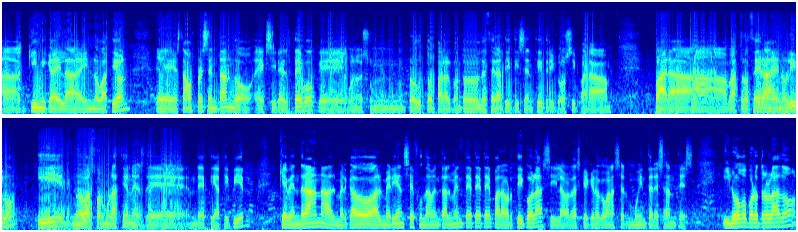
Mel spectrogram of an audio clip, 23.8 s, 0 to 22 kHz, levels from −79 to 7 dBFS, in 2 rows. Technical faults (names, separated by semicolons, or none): buffer tearing; repeated frames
